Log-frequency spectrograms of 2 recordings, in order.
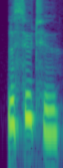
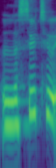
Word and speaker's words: Lesotho: Lesotho.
